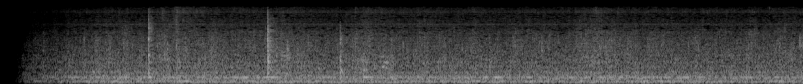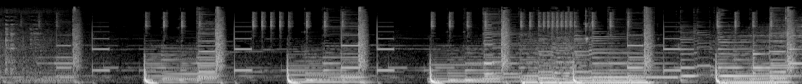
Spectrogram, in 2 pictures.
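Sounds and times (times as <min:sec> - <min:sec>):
vegetables sizzling and bubbling: 0:00.2 - 0:09.1.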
